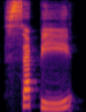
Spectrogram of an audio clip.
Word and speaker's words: Seppi: I'm your host, Seppi Rhymes with Peppy.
